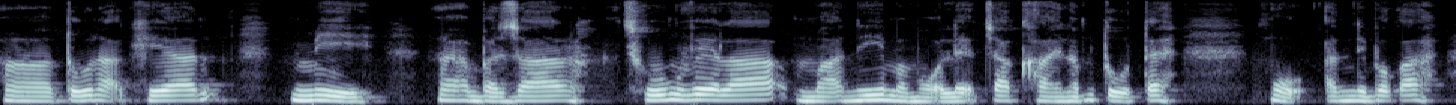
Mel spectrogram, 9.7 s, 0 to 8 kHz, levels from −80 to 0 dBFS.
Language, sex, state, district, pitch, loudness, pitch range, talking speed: Mizo, male, Mizoram, Aizawl, 140 Hz, -13 LUFS, 125-145 Hz, 125 wpm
